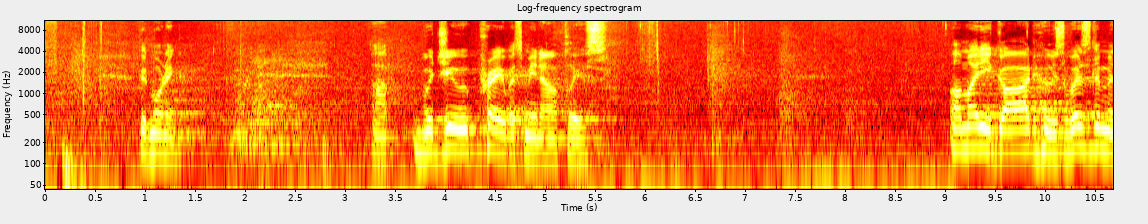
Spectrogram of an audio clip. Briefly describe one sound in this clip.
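An elderly man speaks slowly and calmly through a microphone in a large echoing room.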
